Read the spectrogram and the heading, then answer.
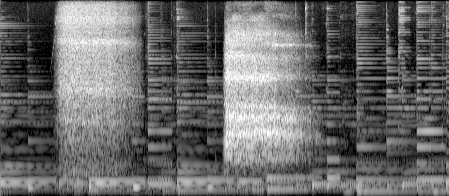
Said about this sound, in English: took another deep dragon breath in and out.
